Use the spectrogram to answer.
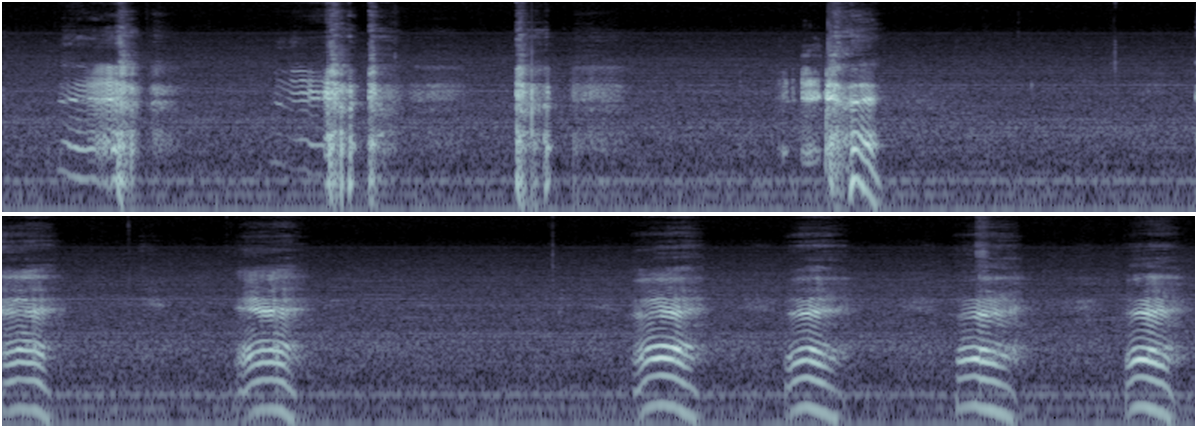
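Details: Stridor: harsh, high-pitched crowing noises on each breath in after gasping bursts from a narrowed upper airway.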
